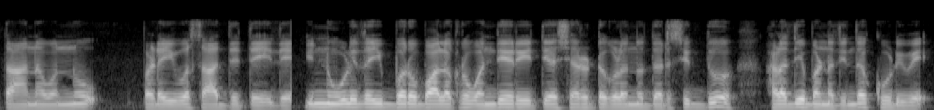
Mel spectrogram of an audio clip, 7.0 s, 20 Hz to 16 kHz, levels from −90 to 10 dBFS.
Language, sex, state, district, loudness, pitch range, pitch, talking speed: Kannada, male, Karnataka, Dharwad, -17 LUFS, 115-125 Hz, 120 Hz, 135 wpm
